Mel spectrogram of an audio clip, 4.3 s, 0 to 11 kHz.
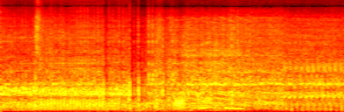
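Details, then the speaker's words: Suzuki DR650 single thumping over road and wind noise with a couple of sharp pops; still backfiring and dying out while riding, owner feels it's not getting enough fuel (possibly lean). "Still backfiring. I feel like it's not getting enough fuel."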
